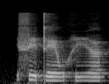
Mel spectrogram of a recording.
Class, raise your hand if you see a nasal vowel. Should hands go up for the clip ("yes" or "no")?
no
